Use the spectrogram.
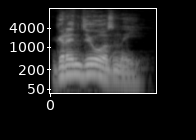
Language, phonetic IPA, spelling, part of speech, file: Russian, [ɡrənʲdʲɪˈoznɨj], грандиозный, adjective, Ru-грандиозный.ogg
- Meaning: grandiose (large and impressive, in size, scope or extent)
